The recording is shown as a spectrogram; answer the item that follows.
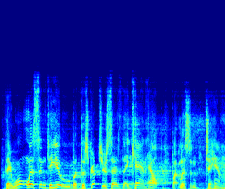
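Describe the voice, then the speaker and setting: A man preaching a sermon, telling an animated anecdote and acting out the voices of the people in it. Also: on the high side, slight background noise. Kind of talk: sermon with storytelling. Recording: echoey hall with long reverb.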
